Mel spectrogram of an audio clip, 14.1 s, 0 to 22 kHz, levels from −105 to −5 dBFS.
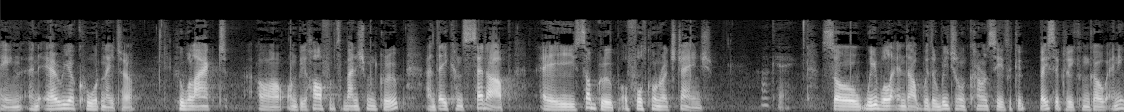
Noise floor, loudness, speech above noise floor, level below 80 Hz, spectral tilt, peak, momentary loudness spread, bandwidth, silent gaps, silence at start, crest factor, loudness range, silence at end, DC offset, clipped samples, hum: -60 dBFS; -25 LUFS; 36 dB; -58 dBFS; -6 dB/octave; -6 dBFS; 13 LU; 11 kHz; none; 0 s; 18 dB; 3 LU; 0 s; under 0.1%; under 0.1%; none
